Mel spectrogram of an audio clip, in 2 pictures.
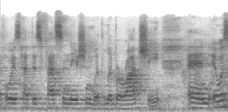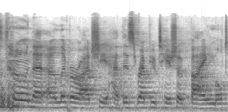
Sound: laughter

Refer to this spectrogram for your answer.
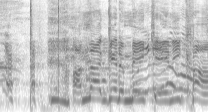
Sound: laughter

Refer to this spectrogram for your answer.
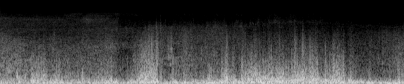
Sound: oncoming Wind

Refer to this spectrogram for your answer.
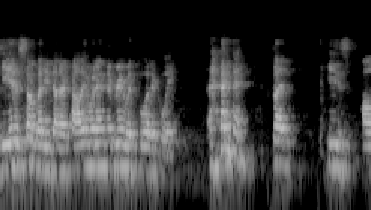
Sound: laughs

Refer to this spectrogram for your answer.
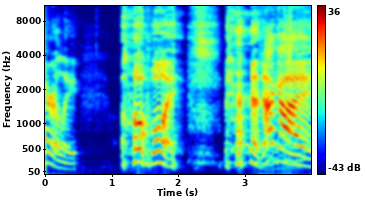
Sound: laughs

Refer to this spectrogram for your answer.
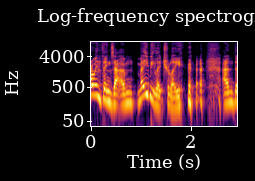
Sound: chuckles

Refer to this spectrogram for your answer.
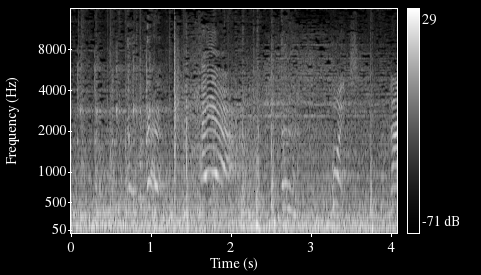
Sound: Taylor shouting

